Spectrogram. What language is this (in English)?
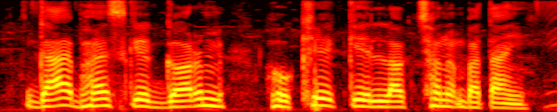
Bhojpuri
